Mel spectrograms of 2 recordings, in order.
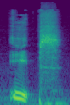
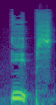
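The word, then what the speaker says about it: Ypres: it but this is England and the local pronunciation here in Ry is Eeps this is Eeps Tower the structure looks like the classic Castle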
